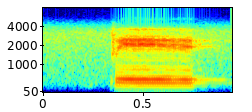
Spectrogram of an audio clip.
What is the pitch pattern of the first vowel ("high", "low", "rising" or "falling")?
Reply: low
